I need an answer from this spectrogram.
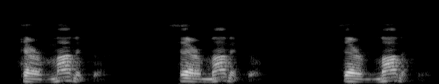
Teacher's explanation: The second syllable is stress. Thermometer.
